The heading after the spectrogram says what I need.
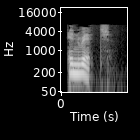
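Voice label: "enrich" British English; The arts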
